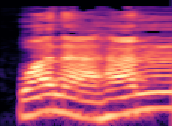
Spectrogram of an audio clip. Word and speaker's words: ونهى: একালিফ টেনে পড়তে হবে ওয়াও ঠোঁট গোল করে উচ্চারণ করতে হবে ওয়ানাহান ওয়াজিব গুন্না নাফসা আনিল হাওয়া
